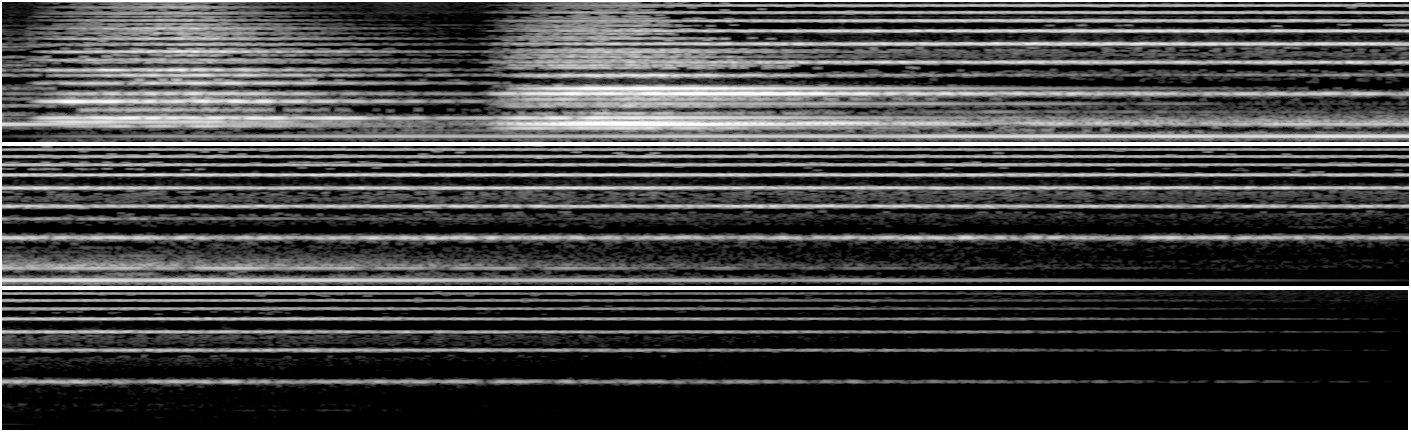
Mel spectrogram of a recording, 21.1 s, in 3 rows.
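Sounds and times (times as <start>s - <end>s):
dawn music: 0.0s - 13.2s.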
